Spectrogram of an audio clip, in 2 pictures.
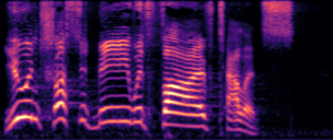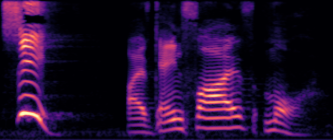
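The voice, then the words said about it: Switches to a different accent. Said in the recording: “he suddenly became another accent.”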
